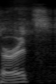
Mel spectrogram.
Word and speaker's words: Tourette's: Tourette's is Turrets? Turrets, yeah.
